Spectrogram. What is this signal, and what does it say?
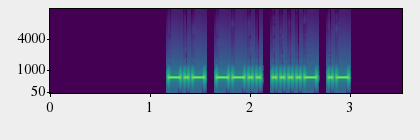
Morse code, heard as a keyed tone, about 30 wpm, 700 Hz. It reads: KZ4A
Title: K1USN SST QSO Practice - 30wpm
